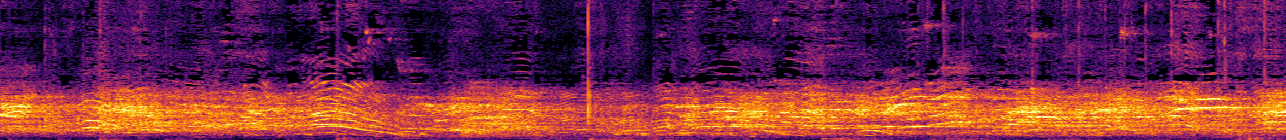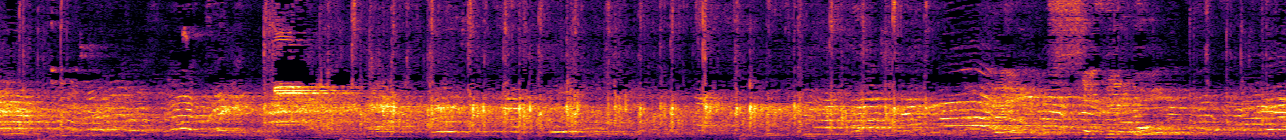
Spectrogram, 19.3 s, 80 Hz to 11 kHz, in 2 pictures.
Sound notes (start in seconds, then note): 11.6 referee blows whistle; 14.4 audience applauding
